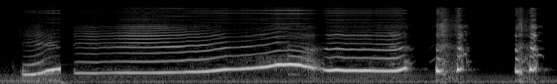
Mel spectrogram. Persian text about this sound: چیه؟ چیه گریه میکنی؟ گرسنه‌ت غذا تو بخور.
